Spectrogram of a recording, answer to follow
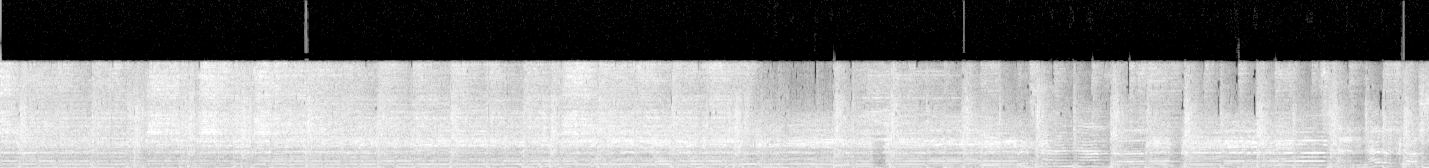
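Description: Live rock band playing loud and steady: a drum kit, electric guitar and bass guitar together.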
